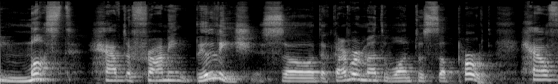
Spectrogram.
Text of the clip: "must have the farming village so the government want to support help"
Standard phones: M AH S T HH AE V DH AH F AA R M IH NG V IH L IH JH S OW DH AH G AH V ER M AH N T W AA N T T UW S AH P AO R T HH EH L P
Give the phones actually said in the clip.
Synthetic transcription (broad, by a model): M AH S T HH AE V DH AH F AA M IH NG B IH L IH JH S OW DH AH G AH V ER M AH N T W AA N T T UW S AH P AO R T HH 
